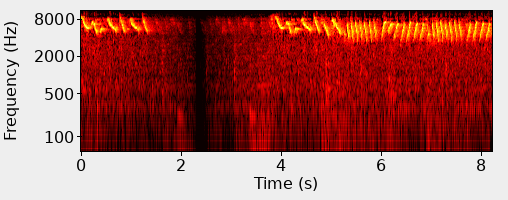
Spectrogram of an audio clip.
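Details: High twittering song of an Oriental white-eye meant to spur caged birds into singing: a short slurred phrase, a silent break, then a long, fast, rolling trill of rapid chirps.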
